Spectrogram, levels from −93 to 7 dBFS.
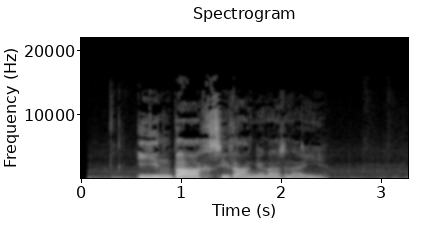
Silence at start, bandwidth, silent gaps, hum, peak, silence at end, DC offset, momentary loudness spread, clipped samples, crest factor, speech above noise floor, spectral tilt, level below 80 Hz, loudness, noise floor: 0.3 s; 15.5 kHz; none; none; -4 dBFS; 0.8 s; under 0.1%; 17 LU; under 0.1%; 22 dB; 34 dB; -5.5 dB/octave; -52 dBFS; -23 LUFS; -57 dBFS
